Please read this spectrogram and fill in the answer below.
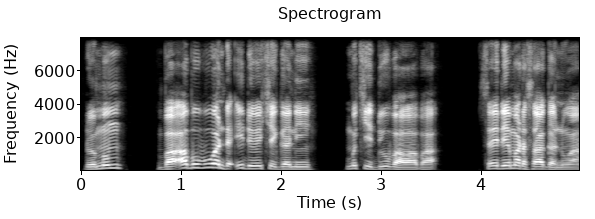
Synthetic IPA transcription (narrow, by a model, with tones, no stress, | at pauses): doː˨mɪ˦m | baː˨ʔa˦buː˦bʊ˦wɐ˨nda˨ʔɪ˦doː˨jɐ˦kʲeː˨ɡɐ˦niː˦ | mʊ˦kʲeː˨duː˦baː˨waː˦ba˦ʔ | sa˦jdeː˦jmɐ˦ɾa˨s̬aː˦ɡɐ˨nʊ˦waː˦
